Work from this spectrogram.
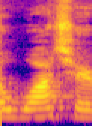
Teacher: Americans usually have a soft sound closer to a D than a T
